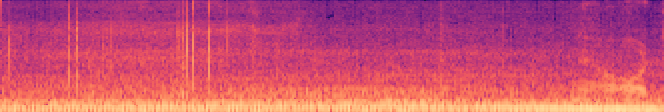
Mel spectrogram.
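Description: Morning traffic near Vientiane airport rumbles steadily close by, with a low car engine hum and a vehicle revving toward the end, as someone talks over it.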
